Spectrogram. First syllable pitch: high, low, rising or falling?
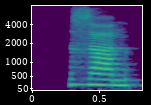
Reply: low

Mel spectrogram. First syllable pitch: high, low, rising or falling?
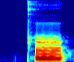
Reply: high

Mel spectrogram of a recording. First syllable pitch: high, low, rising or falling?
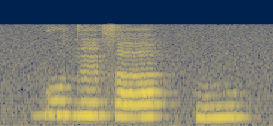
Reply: high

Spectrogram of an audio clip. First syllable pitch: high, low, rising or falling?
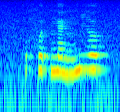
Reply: low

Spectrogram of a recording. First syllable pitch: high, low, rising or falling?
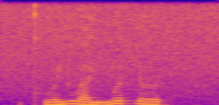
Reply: rising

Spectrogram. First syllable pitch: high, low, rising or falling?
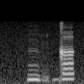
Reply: low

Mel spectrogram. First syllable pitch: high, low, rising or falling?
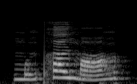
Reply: rising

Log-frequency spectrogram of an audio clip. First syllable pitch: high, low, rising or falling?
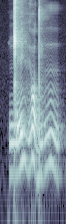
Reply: rising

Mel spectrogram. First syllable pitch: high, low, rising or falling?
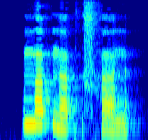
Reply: high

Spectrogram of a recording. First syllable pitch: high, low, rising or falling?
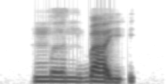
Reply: low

